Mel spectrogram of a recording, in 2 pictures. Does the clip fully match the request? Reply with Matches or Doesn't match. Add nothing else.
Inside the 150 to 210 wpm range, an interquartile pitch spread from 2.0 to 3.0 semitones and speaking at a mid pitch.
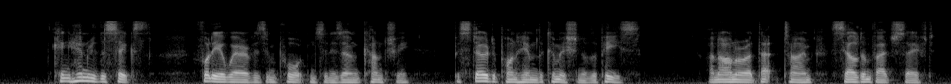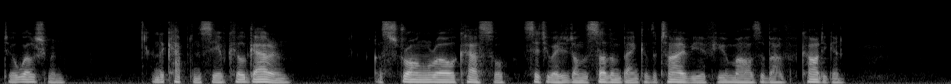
Doesn't match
